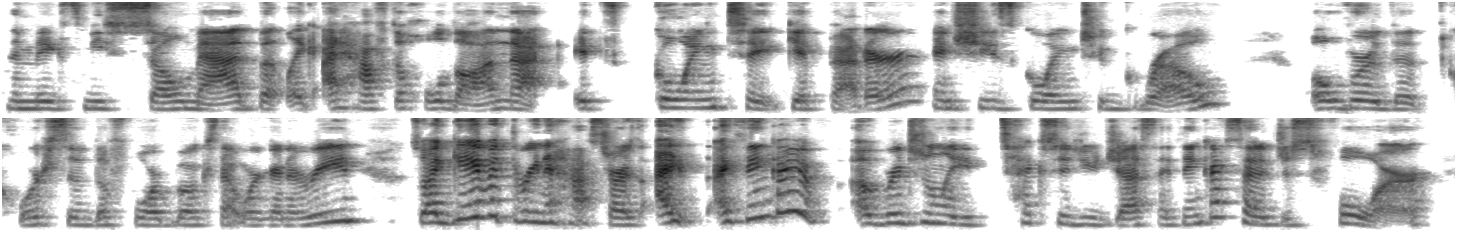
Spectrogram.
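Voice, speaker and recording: A woman's voice: mid-range voice, animated, moderate pace, sharp tone, breathy edge. A woman in a casual book chat, talking emphatically and acting out her reactions as a panelist.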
